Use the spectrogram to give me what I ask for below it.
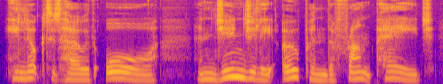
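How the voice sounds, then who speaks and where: A woman narrating a short story audiobook in a measured storytelling manner. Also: on the low side, warm tone, no room sound. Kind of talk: scripted narration.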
